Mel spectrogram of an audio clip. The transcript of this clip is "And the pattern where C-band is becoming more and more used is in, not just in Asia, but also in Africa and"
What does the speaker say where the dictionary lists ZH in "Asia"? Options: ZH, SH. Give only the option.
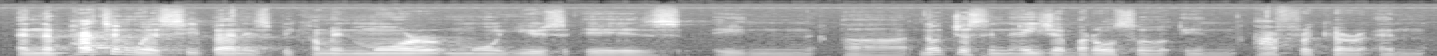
ZH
